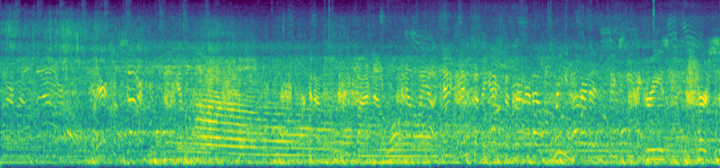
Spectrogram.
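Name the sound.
MXS aerobatic propeller plane flying at an airshow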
